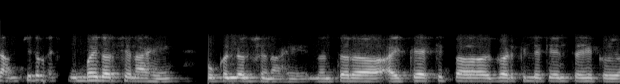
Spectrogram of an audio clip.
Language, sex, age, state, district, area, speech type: Marathi, male, 45-60, Maharashtra, Raigad, rural, conversation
